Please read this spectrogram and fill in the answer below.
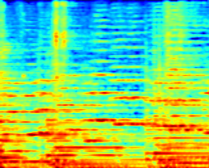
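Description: Instrumental background music: held notes that change pitch every so often, over a soft beat about once a second.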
